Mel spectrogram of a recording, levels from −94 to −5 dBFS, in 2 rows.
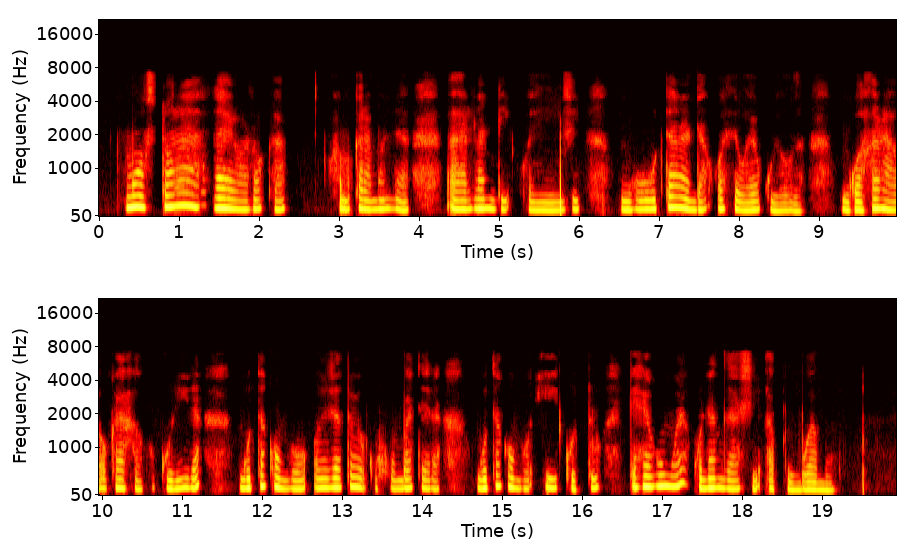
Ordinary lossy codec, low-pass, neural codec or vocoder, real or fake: AAC, 32 kbps; 7.2 kHz; codec, 16 kHz, 6 kbps, DAC; fake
